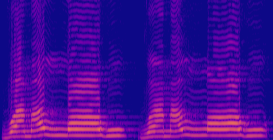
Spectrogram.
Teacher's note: आगे वमल्लाहु, वाव ज़बर वा, मीम लाम ज़बर मल, वमल, लाम खड़ा ज़बर ला, हा पेश हु, वमल्लाहु। लफ्ज़ अल्लाह का लाम मोटा, क्यों मोटा? क्योंकि लफ्ज़ अल्लाह के लाम से पहले क्या है? ज़बर है।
